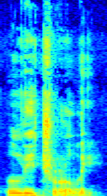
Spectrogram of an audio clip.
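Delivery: literally keeping a true T; British pronunciation. Shown as a demonstration. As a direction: say "literally" as LIT-er-uh-lee. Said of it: "the letter T stays".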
